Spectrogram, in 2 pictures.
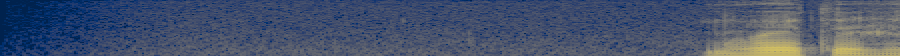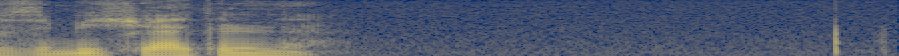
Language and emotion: Russian, neutral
